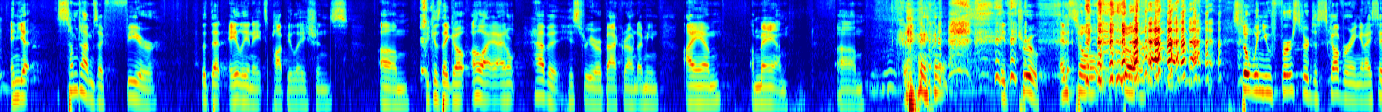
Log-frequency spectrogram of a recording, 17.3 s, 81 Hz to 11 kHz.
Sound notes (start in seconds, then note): 11.2 audience laughing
